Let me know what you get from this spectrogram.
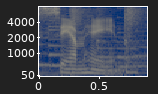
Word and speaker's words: Samhain: And if you look at this word, it's spelled S-A-M-H-A-I-N. It looks like Samhain, but it is Celtic, Gaelic, so it's pronounced Samhain.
